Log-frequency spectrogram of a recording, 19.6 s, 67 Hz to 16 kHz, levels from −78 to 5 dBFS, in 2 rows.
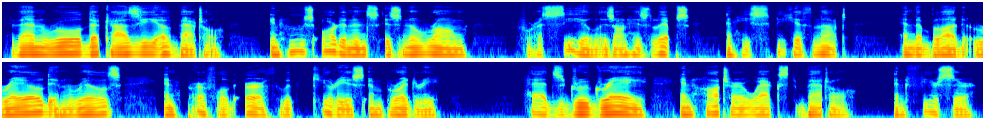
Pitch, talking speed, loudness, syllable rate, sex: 90 Hz, 135 wpm, -20 LUFS, 4.0 syllables/s, male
